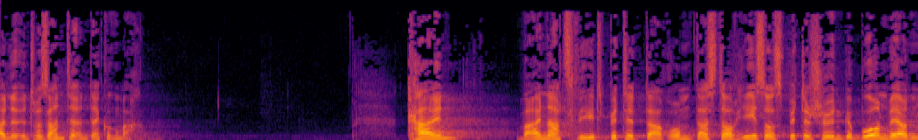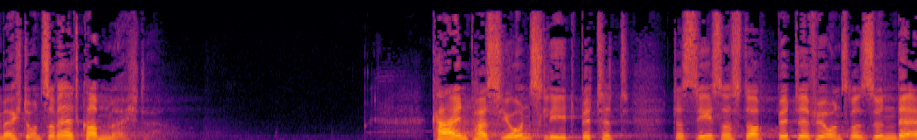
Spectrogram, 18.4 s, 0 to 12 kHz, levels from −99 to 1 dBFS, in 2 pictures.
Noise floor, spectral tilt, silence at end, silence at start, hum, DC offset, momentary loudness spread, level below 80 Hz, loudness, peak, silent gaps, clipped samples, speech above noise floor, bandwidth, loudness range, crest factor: -76 dBFS; -4 dB/octave; 0 s; 0 s; none; under 0.1%; 13 LU; -78 dBFS; -25 LUFS; -4 dBFS; none; under 0.1%; 51 dB; 11.5 kHz; 9 LU; 22 dB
